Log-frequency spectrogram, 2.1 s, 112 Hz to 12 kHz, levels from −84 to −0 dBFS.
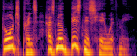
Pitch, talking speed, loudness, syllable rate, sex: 170 Hz, 230 wpm, -18 LUFS, 7.1 syllables/s, male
